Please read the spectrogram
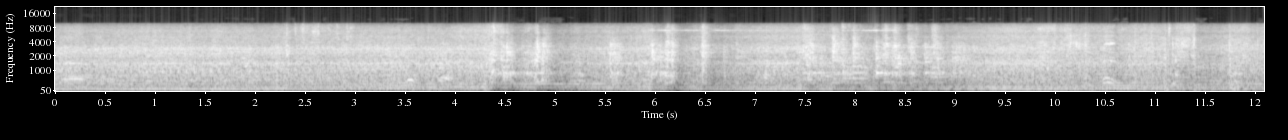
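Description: Steady low hum of a vehicle engine idling, under indistinct voices, with a few knocks and scuffles about four to nine seconds in.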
